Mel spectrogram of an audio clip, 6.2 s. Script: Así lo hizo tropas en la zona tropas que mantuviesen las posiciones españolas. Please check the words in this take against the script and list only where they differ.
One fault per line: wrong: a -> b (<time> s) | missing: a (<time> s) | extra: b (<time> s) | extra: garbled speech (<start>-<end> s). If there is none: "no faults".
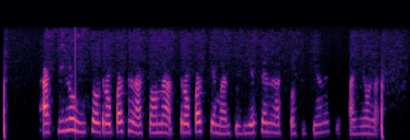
no faults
